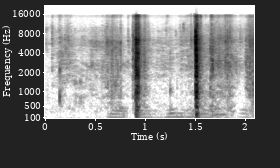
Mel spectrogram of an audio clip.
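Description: A hoe's blade chopping into wet, muddy earth: two sharp strikes about half a second apart, the second one louder.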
